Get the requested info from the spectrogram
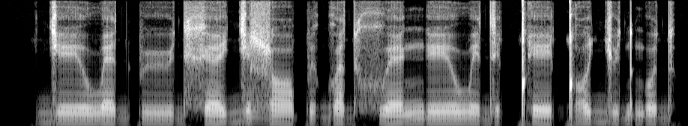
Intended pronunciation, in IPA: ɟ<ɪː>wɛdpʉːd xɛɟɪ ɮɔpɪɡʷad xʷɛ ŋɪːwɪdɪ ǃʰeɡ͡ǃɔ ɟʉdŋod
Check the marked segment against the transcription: correct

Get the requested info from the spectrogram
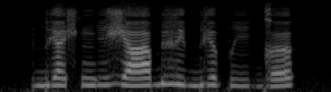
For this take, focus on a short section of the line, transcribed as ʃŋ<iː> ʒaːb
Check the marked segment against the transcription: incorrect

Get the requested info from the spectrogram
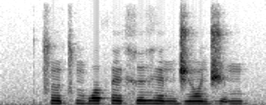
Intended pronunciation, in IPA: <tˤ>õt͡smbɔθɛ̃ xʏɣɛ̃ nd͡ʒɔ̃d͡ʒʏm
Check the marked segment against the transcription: incorrect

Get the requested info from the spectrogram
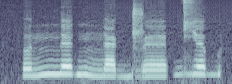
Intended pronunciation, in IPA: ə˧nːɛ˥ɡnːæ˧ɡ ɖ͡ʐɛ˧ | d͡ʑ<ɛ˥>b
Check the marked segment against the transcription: correct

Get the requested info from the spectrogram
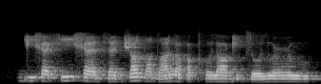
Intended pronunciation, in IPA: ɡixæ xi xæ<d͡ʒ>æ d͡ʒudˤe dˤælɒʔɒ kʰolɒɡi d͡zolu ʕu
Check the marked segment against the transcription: incorrect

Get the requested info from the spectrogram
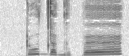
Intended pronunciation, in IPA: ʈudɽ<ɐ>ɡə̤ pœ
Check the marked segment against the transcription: correct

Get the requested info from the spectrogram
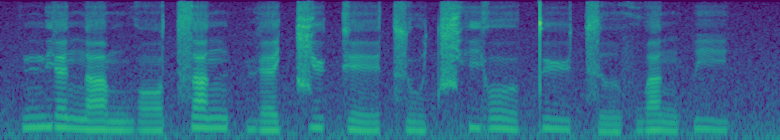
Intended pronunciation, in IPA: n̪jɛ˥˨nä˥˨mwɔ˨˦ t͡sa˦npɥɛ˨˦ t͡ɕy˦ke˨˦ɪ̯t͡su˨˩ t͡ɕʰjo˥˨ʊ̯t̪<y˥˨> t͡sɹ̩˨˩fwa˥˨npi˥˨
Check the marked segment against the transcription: correct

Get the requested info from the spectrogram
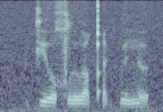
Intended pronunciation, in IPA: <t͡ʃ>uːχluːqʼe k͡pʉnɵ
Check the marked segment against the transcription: incorrect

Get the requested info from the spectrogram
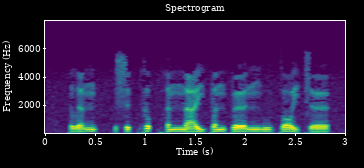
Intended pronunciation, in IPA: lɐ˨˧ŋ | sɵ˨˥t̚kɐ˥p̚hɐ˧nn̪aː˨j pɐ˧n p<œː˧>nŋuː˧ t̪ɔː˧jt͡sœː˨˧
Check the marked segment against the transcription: correct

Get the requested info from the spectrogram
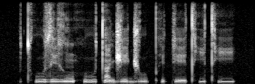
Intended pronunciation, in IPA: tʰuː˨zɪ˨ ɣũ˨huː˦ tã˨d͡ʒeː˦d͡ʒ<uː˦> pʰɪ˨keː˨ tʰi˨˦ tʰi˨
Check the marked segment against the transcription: incorrect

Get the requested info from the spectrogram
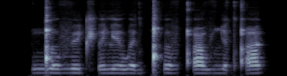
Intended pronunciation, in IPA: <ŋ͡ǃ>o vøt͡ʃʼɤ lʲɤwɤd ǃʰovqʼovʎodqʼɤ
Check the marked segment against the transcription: correct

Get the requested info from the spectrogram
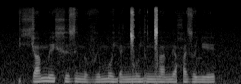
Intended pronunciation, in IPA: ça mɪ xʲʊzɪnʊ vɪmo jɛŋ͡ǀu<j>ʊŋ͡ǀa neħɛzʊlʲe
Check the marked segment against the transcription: correct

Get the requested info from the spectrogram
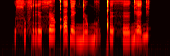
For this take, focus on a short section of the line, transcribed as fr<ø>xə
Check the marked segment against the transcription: correct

